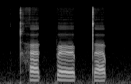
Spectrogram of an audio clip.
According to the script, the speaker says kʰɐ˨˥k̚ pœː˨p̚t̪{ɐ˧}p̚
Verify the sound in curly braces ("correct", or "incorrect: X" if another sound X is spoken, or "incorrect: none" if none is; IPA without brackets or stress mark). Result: incorrect: ɐ˨˥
